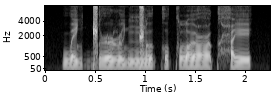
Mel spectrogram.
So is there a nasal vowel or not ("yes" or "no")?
no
